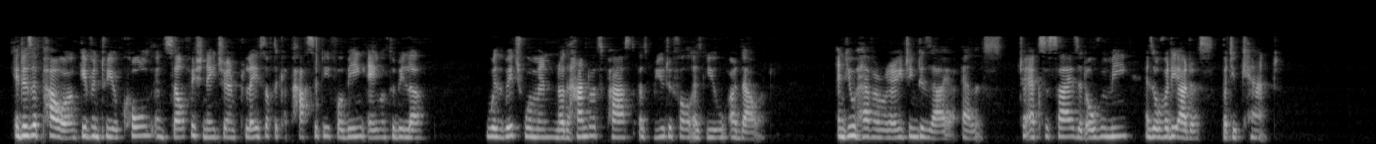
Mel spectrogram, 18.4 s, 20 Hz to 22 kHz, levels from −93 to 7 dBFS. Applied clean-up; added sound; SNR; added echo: none; none; none; none.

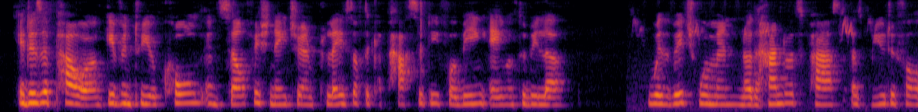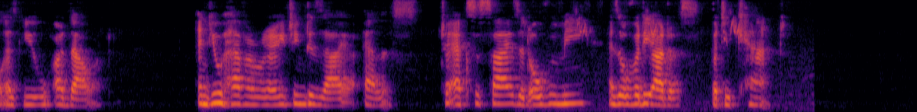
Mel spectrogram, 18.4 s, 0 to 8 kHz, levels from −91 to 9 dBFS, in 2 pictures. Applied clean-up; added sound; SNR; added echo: none; Insect; 19 dB; none.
